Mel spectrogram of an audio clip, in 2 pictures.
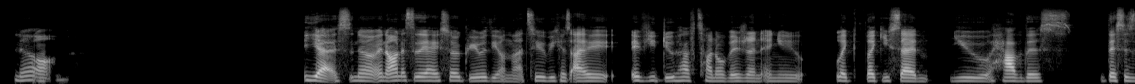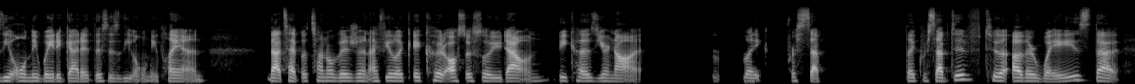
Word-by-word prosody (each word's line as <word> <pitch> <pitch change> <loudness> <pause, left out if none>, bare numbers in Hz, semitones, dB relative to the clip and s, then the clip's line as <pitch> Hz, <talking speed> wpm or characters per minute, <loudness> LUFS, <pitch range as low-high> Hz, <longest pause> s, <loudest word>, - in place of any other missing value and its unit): No. 185 -5 -3 2.5
Yes, 190 -4 +4
no, 170 -2 0
and, 175 -2 +2
honestly, 180 0 +4
I 170 -1 +1
so 180 +1 -2
agree 160 -2 -3
with 170 -1 -3
you 155 - -4
on - - -9
that 135 - -6
too, 175 -1 -2
because 165 0 -5
I 155 0 +3 0.2
if 185 -3 +1
you 185 - -3
do 160 0 -3
have 175 0 -5
tunnel 155 -3 -3
vision 150 -1 -1
and 150 - -4
you, 150 -1 -8 0.3
like 170 -2 -1
like 170 -1 +3
you 165 - -4
said, 150 -3 +5 0.2
you 155 -1 -6
have 165 -1 +4
this, 155 0 -3 0.3
"This 170 0 +1
is 160 -2 -3
the 165 - -1
only 160 -1 -2
way 155 0 +3
to 150 - +3
get 145 0 +1
it. 145 - 0
This 155 +1 -5
is 140 -2 -8
the 145 - -8
only - - -8
plan," - - +1 0.7
that - - +7
type - - +2
of 160 - -7
tunnel 165 -1 -3
vision, 160 0 -2
I 160 - +1
feel 165 +1 -2
like 160 0 -1
it 170 - +1
could 170 -4 0
also 165 -1 +3
slow 165 -1 -4
you 150 0 -2
down 160 +5 +3
because 160 -2 -1
you're 155 0 -1
not, 140 -2 +2 1.1
r - - -3
like, - - -7 0.2
percept - - -1 0.8
like, 160 -1 -3
receptive 210 +8 +1
to 180 -4 -1
other 160 -1 +4
ways 155 +8 -1
that - - +2
160 Hz, 180 wpm, -25 LUFS, 155-170 Hz, 2.5 s, that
